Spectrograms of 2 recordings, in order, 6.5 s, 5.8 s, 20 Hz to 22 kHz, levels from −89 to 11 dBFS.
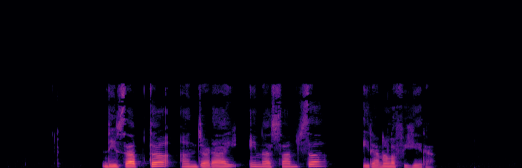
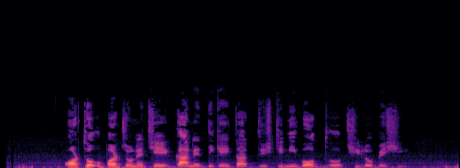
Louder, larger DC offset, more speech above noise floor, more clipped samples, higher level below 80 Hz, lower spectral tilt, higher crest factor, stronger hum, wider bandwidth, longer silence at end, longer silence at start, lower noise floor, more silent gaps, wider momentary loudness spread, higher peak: second, -28 LUFS vs -24 LUFS; neither; first, 57 dB vs 28 dB; neither; second, -86 dBFS vs -60 dBFS; about the same, -5.5 dB/octave vs -6 dB/octave; about the same, 24 dB vs 20 dB; neither; first, 11.5 kHz vs 9.2 kHz; first, 1.15 s vs 0.15 s; first, 1.3 s vs 0.3 s; first, -85 dBFS vs -52 dBFS; neither; about the same, 12 LU vs 14 LU; about the same, -6 dBFS vs -4 dBFS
